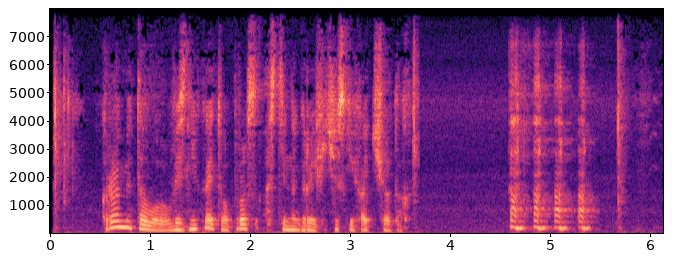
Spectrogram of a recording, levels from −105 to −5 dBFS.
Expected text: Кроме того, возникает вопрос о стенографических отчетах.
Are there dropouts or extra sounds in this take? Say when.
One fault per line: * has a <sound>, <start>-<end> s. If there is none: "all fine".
* has a laugh, 4.6-5.5 s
